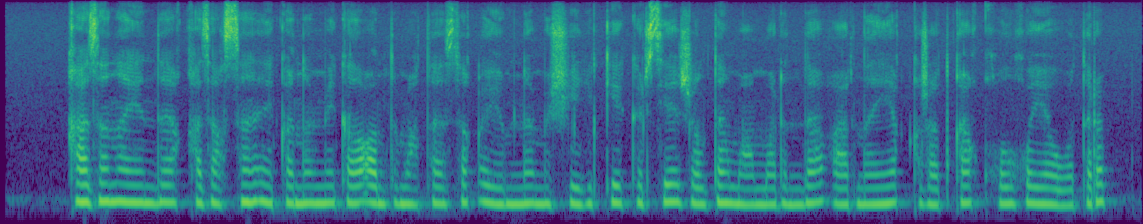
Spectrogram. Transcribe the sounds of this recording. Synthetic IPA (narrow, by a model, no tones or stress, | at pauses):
qʰɑzɑnɑjənd̪ɑqʰɑzɑqst̪ɑne̞ko̞no̞mijkɑlˠəqənt̪əmɑq̚t̪ɑst̪əqʊjəmənɑmʏʃe̞lɪkʲːe̞kʲʰɪɾse̞ʒəlˠd̪əɴmɑməɾənd̪ɑʔɑɾnɑjəqʰʊʒɑt̪qɑqʰo̞lˠqʰo̞jɑwo̞t̪əɾəp̚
